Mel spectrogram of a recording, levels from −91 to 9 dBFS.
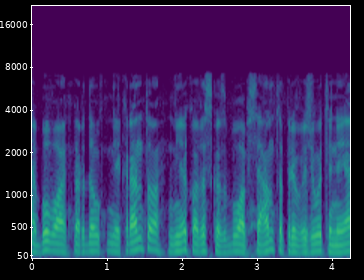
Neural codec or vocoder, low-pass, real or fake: none; 7.2 kHz; real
